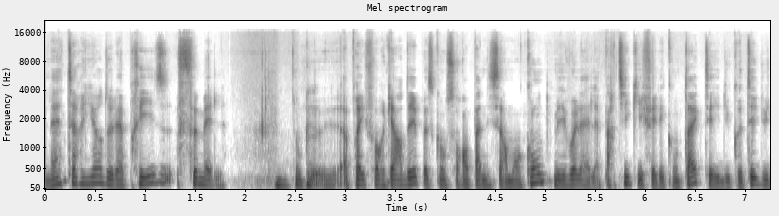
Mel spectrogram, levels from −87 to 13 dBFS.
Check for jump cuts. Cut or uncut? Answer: uncut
